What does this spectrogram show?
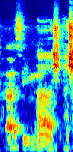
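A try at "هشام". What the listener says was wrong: Hisham, bukan Hashim. Hisham. Kalau Hashim itu hanya yang panjang. Kalau sya yang panjang berarti dibaca Hishamun.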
